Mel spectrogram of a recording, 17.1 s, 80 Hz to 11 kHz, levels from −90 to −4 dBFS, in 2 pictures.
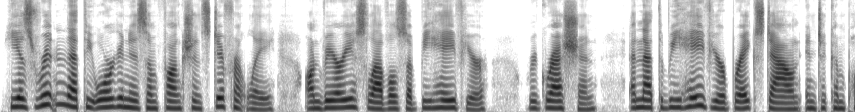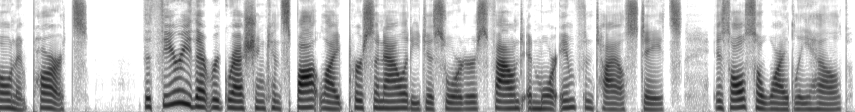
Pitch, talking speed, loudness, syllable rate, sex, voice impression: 205 Hz, 140 wpm, -21 LUFS, 5.0 syllables/s, female, feminine, adult-like, tensed, bright, clear, fluent, intellectual, calm, slightly friendly, slightly strict, slightly sharp, light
